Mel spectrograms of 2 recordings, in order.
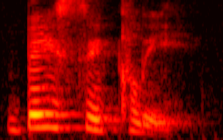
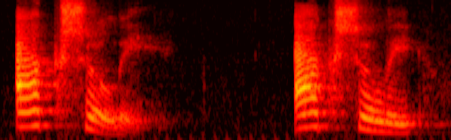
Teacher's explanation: this a disappears so the a is not pronounced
